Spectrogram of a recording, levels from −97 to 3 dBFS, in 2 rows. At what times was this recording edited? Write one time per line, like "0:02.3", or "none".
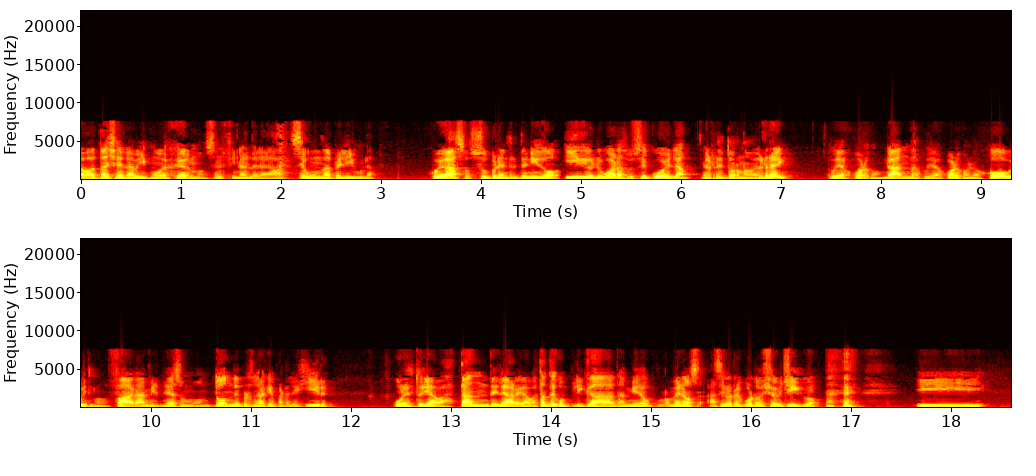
0:04.8
0:07.5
